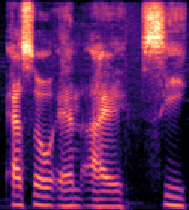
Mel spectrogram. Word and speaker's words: Sonick: last name is spelled s o n i c k Sonic like Sonic the Hedgehog or the restaurant chain or like a sonic boom with a K on the end a CK on the end go to sonic.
